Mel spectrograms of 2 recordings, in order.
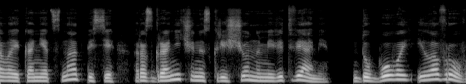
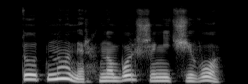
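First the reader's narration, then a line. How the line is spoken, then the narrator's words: Investigator grumbling. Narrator (Russian): проворчал следователь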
